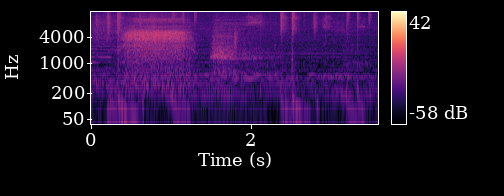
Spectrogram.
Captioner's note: inhales and exhales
